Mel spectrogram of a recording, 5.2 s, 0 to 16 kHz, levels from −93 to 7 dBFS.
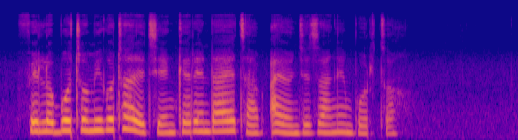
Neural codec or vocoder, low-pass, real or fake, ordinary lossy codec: none; 10.8 kHz; real; none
